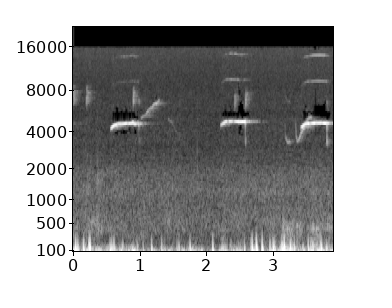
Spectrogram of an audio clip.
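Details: Common sandpiper, a small wader, calling its young near its breeding site by a river in the North of Scotland, recorded on a Sony a6600 camera; three high, thin whistled notes, each level then slightly rising, over a steady low rumble of flowing water.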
